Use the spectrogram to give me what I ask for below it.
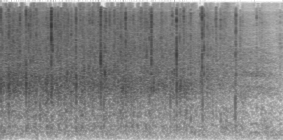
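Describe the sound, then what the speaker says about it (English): An audience at a Macquarie University graduation ceremony applauds in a steady, dense wash of clapping that fades slightly toward the end, heard from a distance in a large hall. "I think Robin deserves another great round of applause for a great occasional address"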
